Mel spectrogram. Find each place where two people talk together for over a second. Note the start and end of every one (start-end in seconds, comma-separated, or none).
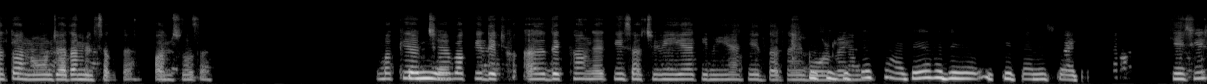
none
